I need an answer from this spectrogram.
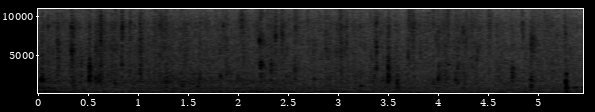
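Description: Steady heavy rain falling, with scattered drops ticking close by.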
